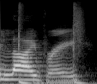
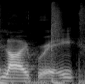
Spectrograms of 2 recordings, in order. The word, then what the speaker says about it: library: I would say library. Library, yeah, I'd say library. Some people say library, but I don't think that sounds right. I think it is library, certainly the British way. Yeah, at least in our part of the country, library. And it's certainly not, and it's certainly not. Certainly not. Surely not. It's certainly not library, because it's got the bruh.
